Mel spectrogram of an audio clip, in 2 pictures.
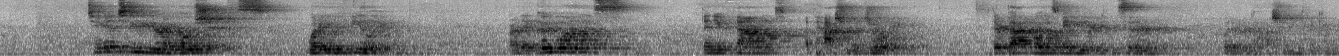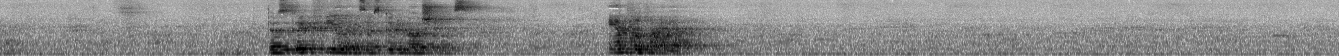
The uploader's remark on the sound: Arlington TOT is held on the 2nd Monday of each month at O'Sullivan's Irish Pub located at 3207 Washington Blvd., in Arlington, VA, across from St.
